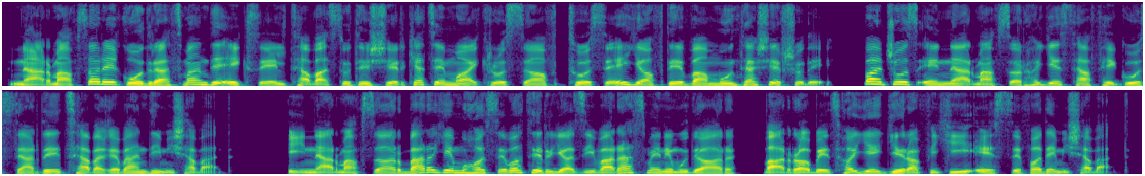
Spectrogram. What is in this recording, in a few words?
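Farsi, Iran, male, voice over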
